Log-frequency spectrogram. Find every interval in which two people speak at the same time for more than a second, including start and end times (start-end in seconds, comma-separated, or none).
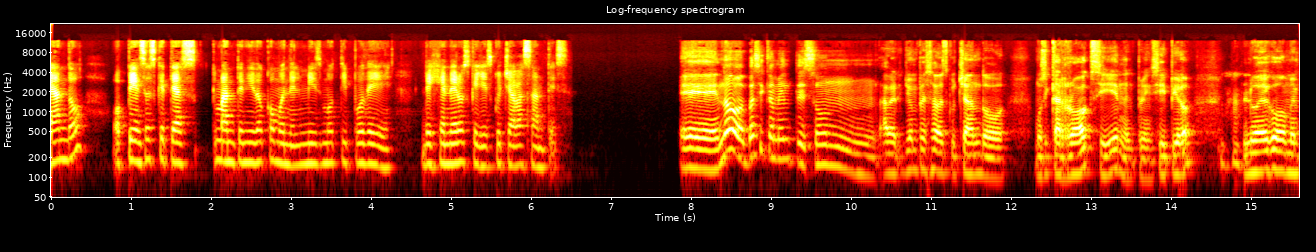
none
